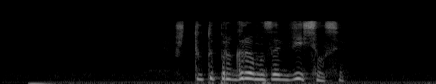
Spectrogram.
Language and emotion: Russian, angry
